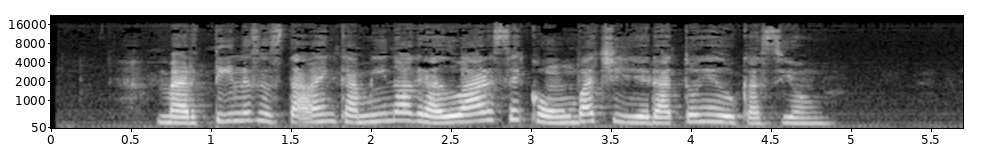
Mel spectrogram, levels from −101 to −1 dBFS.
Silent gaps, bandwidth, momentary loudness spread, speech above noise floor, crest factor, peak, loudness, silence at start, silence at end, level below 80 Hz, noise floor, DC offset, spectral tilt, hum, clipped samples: none; 16.5 kHz; 11 LU; 39 dB; 16 dB; -2 dBFS; -16 LUFS; 0.5 s; 0.85 s; -56 dBFS; -55 dBFS; under 0.1%; -4.5 dB/octave; 60 Hz at -45 dBFS; under 0.1%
